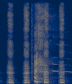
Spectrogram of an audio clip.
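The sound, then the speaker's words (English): A voice imitates labored, wheezing breathing: four or five raspy, strained gasps in a steady rhythm, fairly loud, with no words spoken. “As you get closer to him, you can hear his breathing is extremely labored as he holds the plunger in his hand going”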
